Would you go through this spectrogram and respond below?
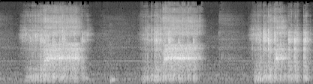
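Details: Loud, harsh, rasping snores repeating about every two seconds, three heard; heavy snoring.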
